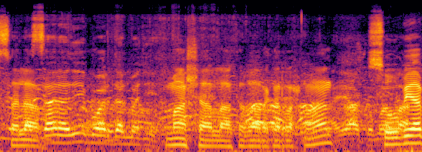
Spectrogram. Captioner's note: Arabic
